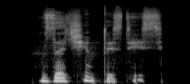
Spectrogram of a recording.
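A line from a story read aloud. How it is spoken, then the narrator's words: Deliberately soft, even. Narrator (Russian): Он спросил это нарочито мягко, не пропустив ни единой ноты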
